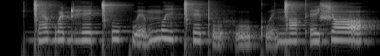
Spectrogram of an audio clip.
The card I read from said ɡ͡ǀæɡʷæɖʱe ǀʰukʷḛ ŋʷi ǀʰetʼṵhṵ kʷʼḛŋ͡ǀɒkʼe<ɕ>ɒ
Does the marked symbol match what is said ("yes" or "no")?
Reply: yes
